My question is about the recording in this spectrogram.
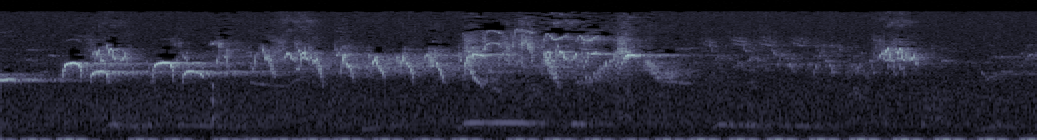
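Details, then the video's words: Pet budgerigar (parakeet) taken outdoors, giving a rapid, busy chatter of high chirps and short warbled notes with a few clear whistled tones, over steady outdoor background noise. "Took My Budgie Outside"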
